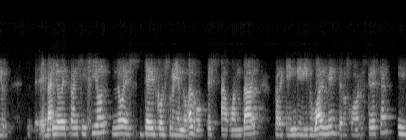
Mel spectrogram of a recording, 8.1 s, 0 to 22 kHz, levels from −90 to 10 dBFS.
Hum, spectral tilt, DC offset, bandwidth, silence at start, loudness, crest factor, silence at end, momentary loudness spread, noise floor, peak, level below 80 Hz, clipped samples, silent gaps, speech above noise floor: none; -8.5 dB/octave; under 0.1%; 4.2 kHz; 0 s; -19 LUFS; 18 dB; 0 s; 12 LU; -48 dBFS; -2 dBFS; -60 dBFS; under 0.1%; none; 30 dB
